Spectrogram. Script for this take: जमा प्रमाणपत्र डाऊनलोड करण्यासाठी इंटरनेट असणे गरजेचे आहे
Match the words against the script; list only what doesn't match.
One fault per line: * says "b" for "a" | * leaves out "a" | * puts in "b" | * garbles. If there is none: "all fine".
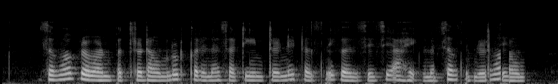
* garbles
